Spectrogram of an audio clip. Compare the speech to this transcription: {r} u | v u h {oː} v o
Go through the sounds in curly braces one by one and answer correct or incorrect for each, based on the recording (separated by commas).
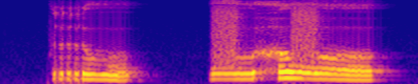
correct, incorrect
